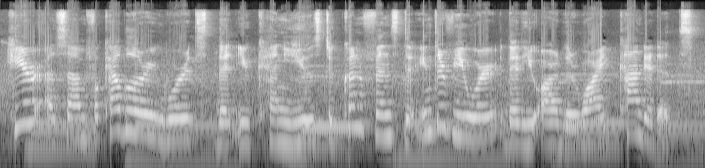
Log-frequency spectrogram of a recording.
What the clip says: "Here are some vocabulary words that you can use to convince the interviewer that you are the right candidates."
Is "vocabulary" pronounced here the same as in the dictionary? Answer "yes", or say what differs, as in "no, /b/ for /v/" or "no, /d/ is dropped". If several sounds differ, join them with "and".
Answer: yes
